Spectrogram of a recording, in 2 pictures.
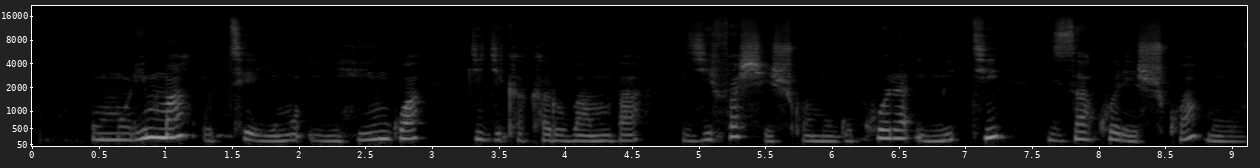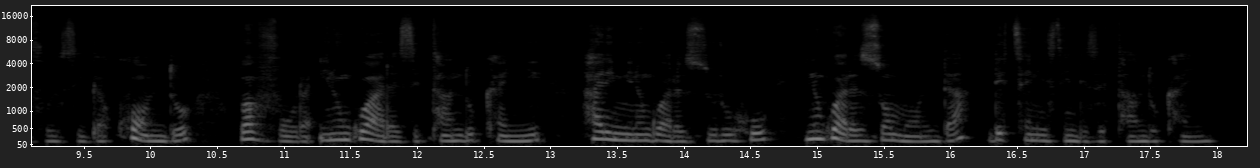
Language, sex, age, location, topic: Kinyarwanda, female, 25-35, Huye, health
